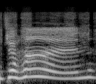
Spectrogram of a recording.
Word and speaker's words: Johan: Oh, Jahan. Oh, Johan. Oh, sorry. You put Joanne, but I bet you. Is it Joanne or Jahan? He said it right. It's Johan.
